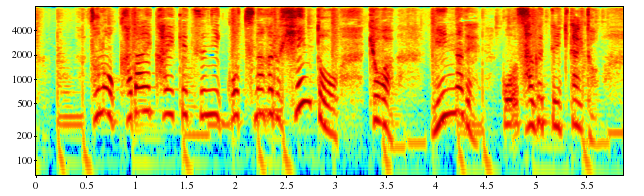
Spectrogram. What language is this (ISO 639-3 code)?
jpn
